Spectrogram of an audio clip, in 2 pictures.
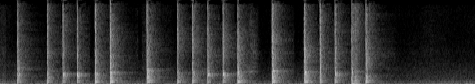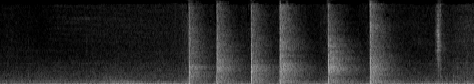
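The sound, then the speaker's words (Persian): Sharp hand claps in a quick, slightly uneven burst of about eighteen, then a pause before a slower run of roughly eight more claps, with no talking. “حالا کف بزن. اون دست زدنه.”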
